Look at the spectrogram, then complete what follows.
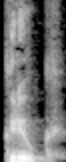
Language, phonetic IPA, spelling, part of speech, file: Russian, [krʲuk], крюк, noun, Ru-крюк.ogg
- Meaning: 1. hook 2. detour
